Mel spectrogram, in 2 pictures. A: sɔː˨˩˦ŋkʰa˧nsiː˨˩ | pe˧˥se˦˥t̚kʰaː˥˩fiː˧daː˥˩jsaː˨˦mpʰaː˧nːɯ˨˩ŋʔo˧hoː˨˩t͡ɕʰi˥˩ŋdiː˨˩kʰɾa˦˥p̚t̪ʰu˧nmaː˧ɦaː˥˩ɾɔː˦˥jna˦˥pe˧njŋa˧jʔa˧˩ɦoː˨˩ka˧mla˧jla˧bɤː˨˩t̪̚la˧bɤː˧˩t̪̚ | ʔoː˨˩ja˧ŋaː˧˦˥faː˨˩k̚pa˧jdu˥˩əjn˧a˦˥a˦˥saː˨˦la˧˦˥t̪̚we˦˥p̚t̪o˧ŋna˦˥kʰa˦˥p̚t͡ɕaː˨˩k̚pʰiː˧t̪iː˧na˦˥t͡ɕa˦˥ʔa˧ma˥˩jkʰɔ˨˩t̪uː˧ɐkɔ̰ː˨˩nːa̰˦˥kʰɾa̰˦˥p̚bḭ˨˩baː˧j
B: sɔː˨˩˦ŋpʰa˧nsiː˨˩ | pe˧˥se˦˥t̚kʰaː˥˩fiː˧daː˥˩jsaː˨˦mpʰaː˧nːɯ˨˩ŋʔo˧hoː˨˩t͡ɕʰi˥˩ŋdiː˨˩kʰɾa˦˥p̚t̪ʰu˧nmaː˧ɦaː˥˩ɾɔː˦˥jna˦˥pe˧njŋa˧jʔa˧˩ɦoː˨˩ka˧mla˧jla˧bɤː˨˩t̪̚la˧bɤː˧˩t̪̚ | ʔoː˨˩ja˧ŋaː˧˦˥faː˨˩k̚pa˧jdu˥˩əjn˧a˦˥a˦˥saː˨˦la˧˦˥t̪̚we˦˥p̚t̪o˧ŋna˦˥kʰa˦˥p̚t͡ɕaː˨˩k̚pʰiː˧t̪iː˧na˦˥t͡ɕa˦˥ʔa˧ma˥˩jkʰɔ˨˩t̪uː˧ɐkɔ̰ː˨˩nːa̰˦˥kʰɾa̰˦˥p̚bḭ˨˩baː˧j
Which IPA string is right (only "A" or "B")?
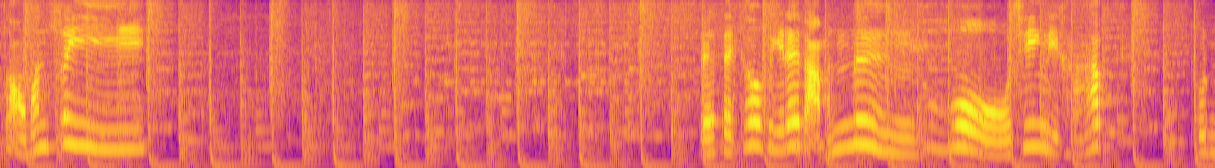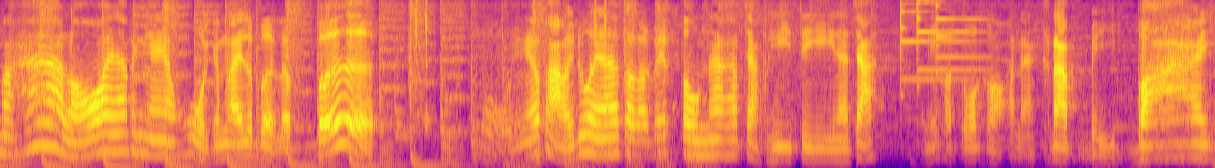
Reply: B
